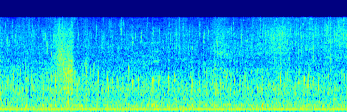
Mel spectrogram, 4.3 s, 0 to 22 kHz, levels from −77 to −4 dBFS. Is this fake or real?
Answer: real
